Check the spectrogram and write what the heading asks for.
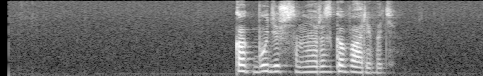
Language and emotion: Russian, neutral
